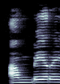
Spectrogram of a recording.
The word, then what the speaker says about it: ampere: Ampere nulisnya, tapi bacanya ampere.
